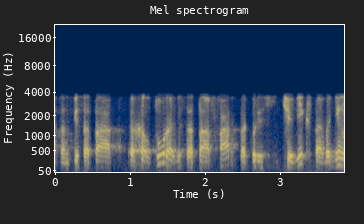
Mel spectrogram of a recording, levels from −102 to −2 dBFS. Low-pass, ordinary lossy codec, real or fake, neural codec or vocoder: 3.6 kHz; Opus, 24 kbps; fake; autoencoder, 48 kHz, 128 numbers a frame, DAC-VAE, trained on Japanese speech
